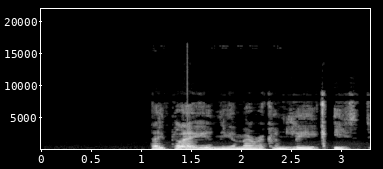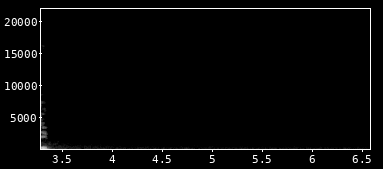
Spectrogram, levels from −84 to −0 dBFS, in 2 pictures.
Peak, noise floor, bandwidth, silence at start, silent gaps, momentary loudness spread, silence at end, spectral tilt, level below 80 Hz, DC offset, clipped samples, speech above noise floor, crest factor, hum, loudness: -2 dBFS; -79 dBFS; 9.4 kHz; 1.1 s; none; 15 LU; 3.25 s; -6.5 dB/octave; -54 dBFS; under 0.1%; under 0.1%; 63 dB; 18 dB; none; -17 LUFS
